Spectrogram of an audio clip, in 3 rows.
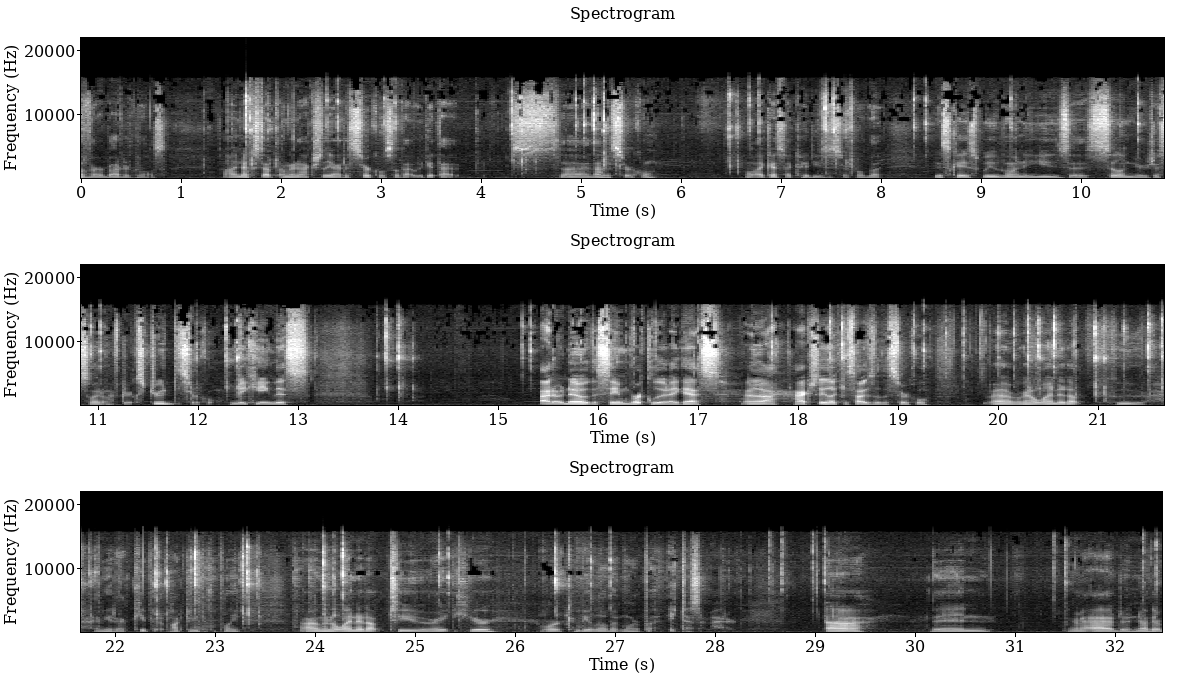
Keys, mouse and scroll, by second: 1.8 shift+a, 4.4 g, 5.3 ctrl+z, 6.5 Delete, 7.6 shift+a, 11.9 KP_1, 12.3 g, 13.9 g, 17.8 KP_1, 18.4 g, 20.4 g, 21.7 ctrl+z, 22.5 KP_1, 23.4 z, 24.1 g, 26.5 z.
